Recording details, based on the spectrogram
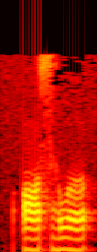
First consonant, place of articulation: glottal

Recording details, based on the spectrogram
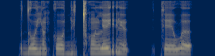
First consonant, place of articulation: alveolar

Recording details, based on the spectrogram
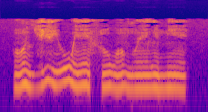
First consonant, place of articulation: palatal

